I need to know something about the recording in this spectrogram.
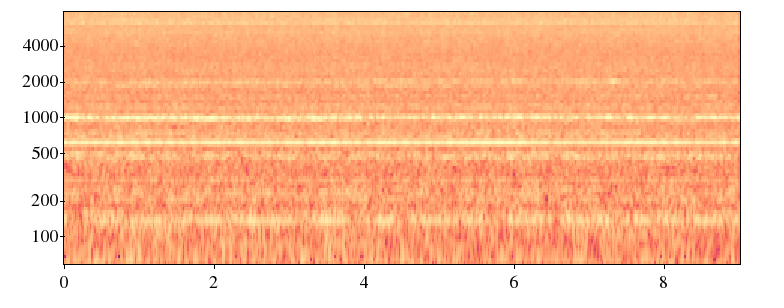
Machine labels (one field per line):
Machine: fan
